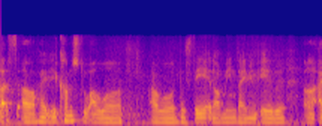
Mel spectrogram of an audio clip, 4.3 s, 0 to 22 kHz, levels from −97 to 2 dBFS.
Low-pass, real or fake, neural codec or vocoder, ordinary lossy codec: none; fake; codec, 16 kHz, 1 kbps, X-Codec, HuBERT features, trained on balanced general audio; none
